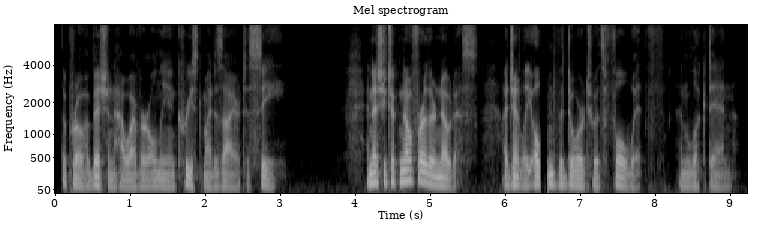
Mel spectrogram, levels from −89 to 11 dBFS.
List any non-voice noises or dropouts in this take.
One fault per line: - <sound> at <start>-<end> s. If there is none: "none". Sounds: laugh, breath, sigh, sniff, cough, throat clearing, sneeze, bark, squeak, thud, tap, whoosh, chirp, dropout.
- dropout at 6.5-6.6 s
